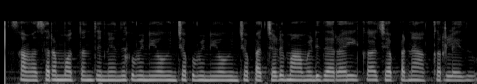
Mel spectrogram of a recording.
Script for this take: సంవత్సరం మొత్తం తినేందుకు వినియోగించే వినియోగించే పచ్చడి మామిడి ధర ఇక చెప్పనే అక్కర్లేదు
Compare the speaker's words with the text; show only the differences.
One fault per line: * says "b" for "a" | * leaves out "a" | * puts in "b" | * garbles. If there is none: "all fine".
all fine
